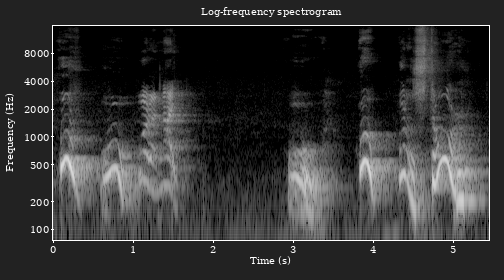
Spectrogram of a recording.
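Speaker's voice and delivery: high, chirpy little bird voice; twittering wren. Acted. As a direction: chirp it out like a tiny excited wren. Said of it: "twitters Wren".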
